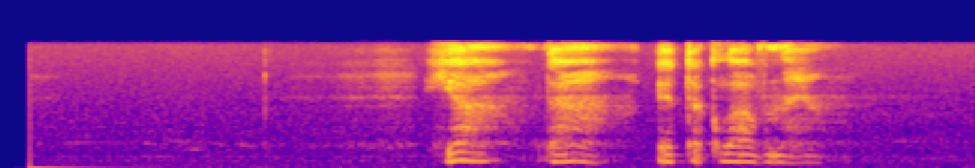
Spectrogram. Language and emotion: Russian, sad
